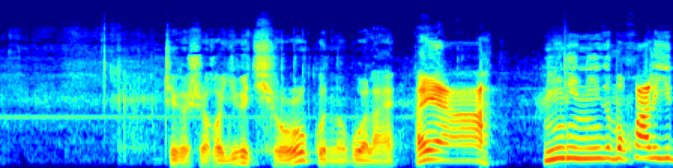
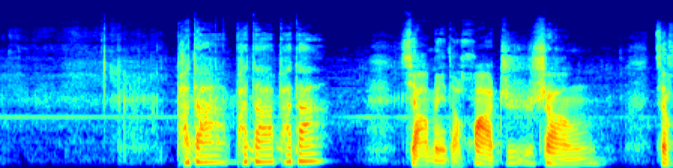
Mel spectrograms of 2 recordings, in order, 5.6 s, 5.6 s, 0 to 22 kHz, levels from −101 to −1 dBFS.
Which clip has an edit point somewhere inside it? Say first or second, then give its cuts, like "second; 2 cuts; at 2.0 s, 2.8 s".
first; 3 cuts; at 1.3 s, 3.4 s, 4.7 s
